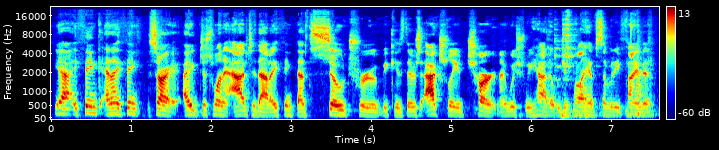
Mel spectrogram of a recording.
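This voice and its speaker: A woman on a finance panel, an animated storyteller who jumps in to add points. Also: sits low, fast, hardly any pauses. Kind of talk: panel discussion.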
